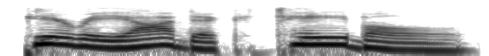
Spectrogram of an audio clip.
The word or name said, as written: periodic table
